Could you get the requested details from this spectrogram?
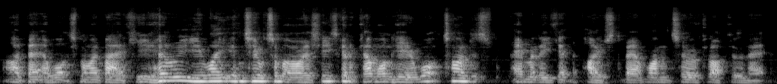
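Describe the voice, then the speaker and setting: A man with a fairly low voice chats casually on a collector livestream. He teases his viewers and giggles often. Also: moderate pace, few pauses, low-quality recording. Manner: chatty, giggly, teasing.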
